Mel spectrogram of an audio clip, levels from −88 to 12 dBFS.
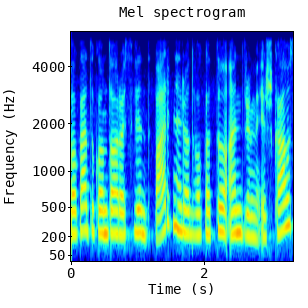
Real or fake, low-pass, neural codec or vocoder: fake; 5.4 kHz; codec, 16 kHz, 16 kbps, FunCodec, trained on LibriTTS, 50 frames a second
